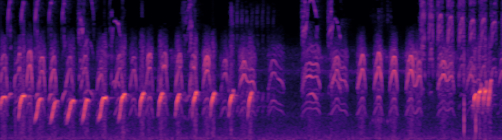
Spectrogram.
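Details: Greater green leafbird lure recording: a fast series of bright downslurred notes repeated more than twice a second, followed by softer looping chirps and a closing burst of higher twittering.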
